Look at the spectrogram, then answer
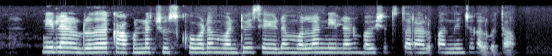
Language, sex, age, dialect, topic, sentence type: Telugu, female, 56-60, Southern, agriculture, statement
